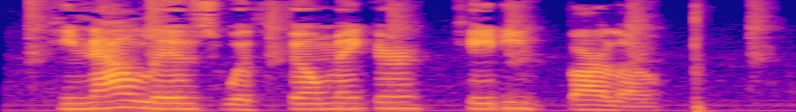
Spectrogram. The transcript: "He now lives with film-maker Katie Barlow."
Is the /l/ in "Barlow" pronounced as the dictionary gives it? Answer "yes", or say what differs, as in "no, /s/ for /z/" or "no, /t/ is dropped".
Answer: yes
